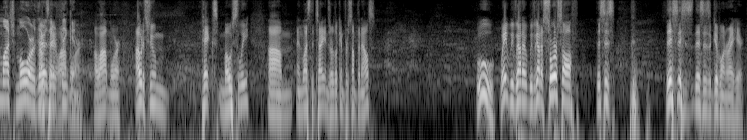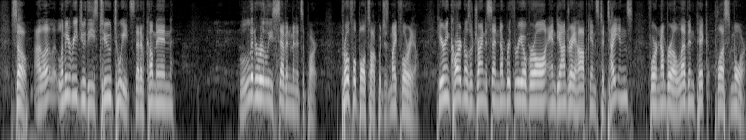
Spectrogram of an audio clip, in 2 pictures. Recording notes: Live from Eagles Nest before The Draft Party.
